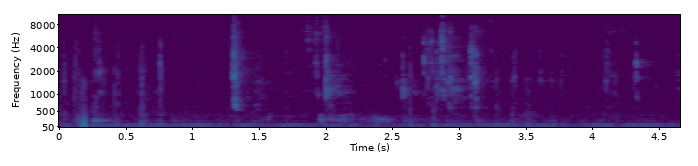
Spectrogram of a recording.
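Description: Near silence broken by a handful of faint, scattered clicks and light taps from small metal engine parts and a measuring bar being handled at the timing sprocket, over a faint steady low hum.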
